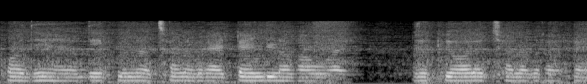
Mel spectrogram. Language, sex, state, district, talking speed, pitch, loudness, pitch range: Hindi, female, Maharashtra, Mumbai Suburban, 185 wpm, 175 Hz, -17 LUFS, 170-180 Hz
